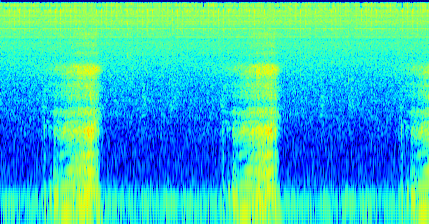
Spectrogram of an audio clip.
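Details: Snoring: loud, rattling low snores recur about every three and a half seconds, with quiet breathing between them.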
